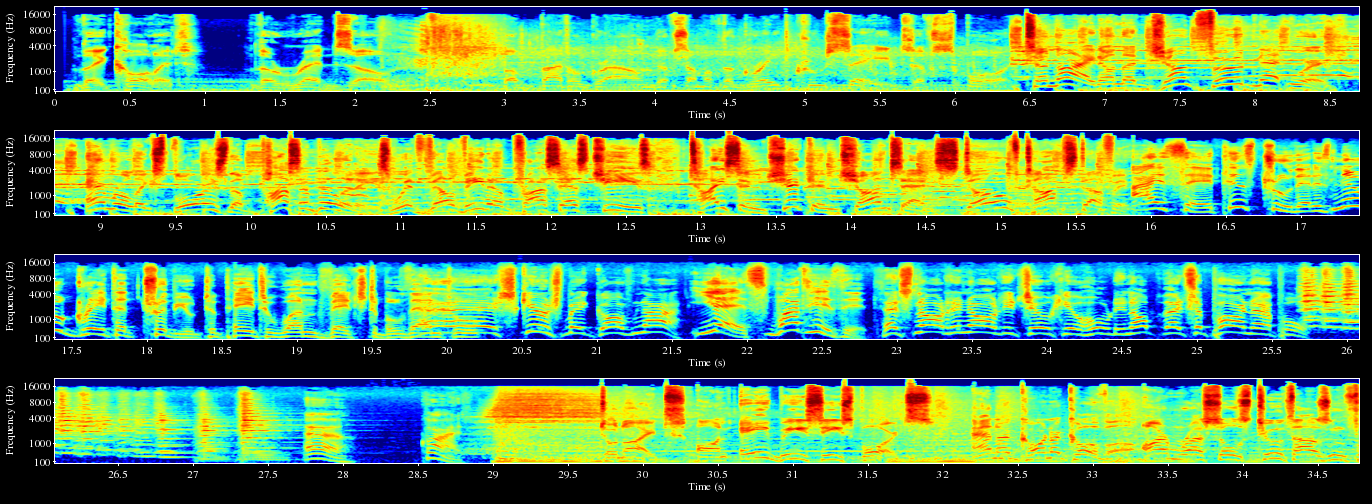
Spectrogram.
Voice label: men commercial; Characters, comical, announcer.

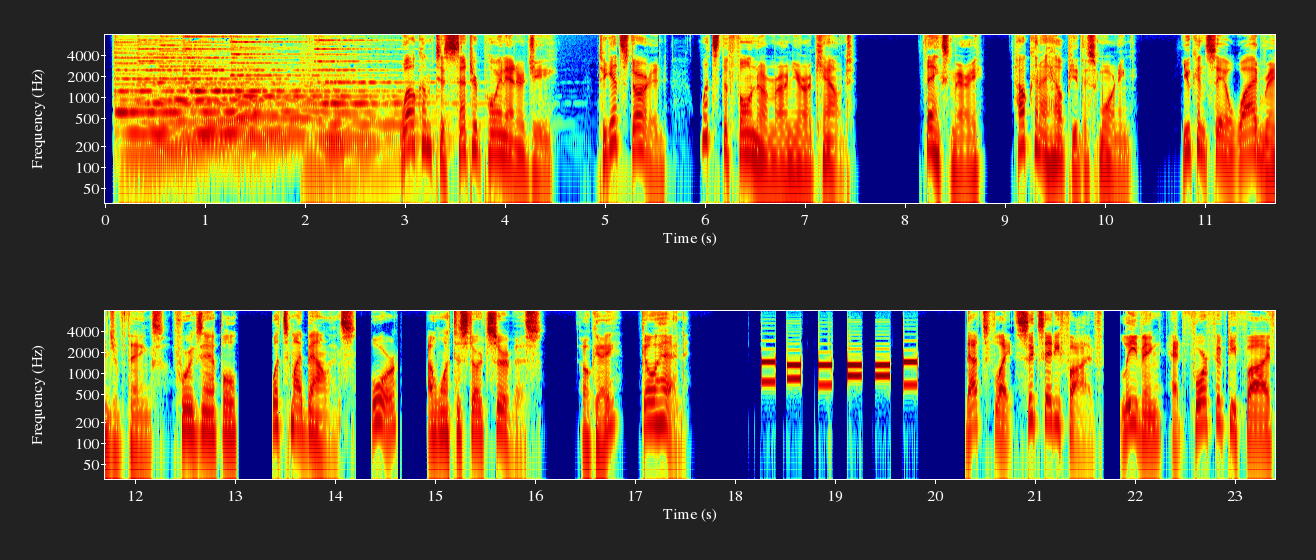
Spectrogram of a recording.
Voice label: men telephone; Conversational and relatable. Clear, upbeat, and calming.

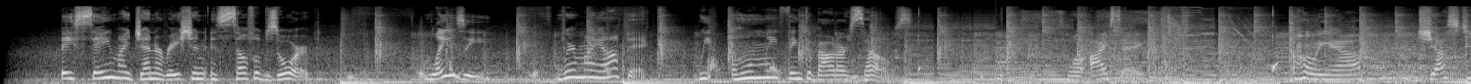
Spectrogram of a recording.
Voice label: kids commercial; Sporty, intelligent, and mature for her age.

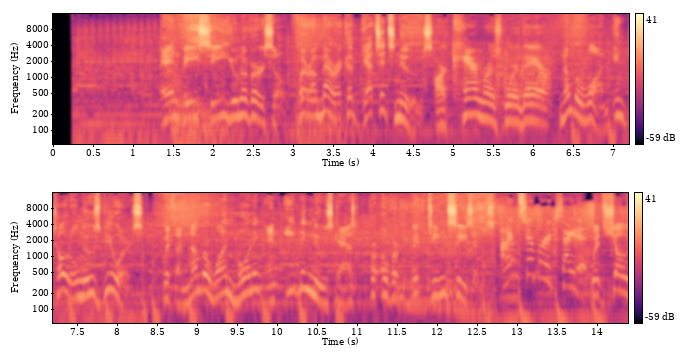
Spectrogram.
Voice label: men promos; Masculine voice from outdoorsman to next door.

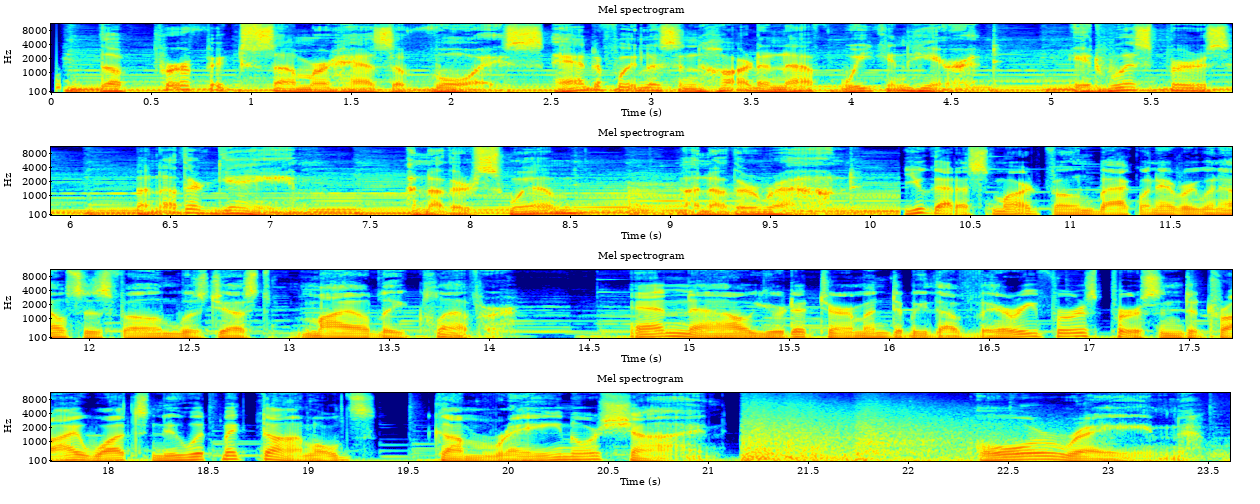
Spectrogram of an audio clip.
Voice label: men commercial; Warm to fuzzy, bigger voice.

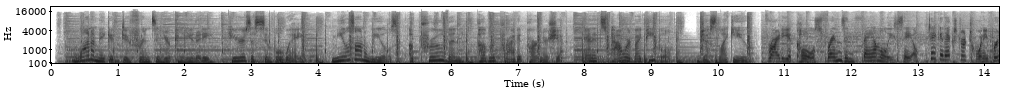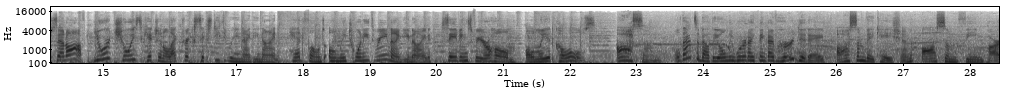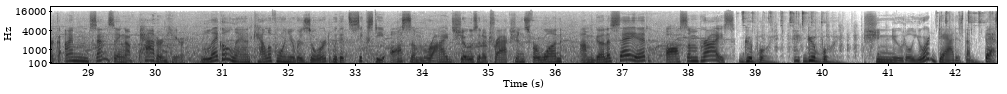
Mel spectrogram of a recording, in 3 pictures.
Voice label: women commercial; Compassionate and warm authority.

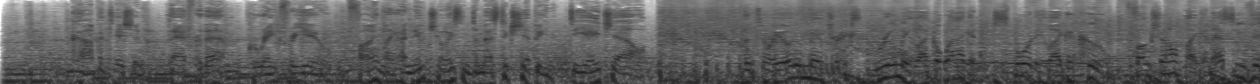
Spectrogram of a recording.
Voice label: men commercial; Textured, hip, and unique.

